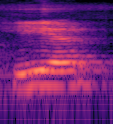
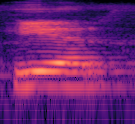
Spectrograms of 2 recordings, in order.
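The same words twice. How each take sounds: First: The word is said in a British accent. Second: The word is said in an American accent. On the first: "अंग्रेज लोग इसका उच्चारण" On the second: "American लोग"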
